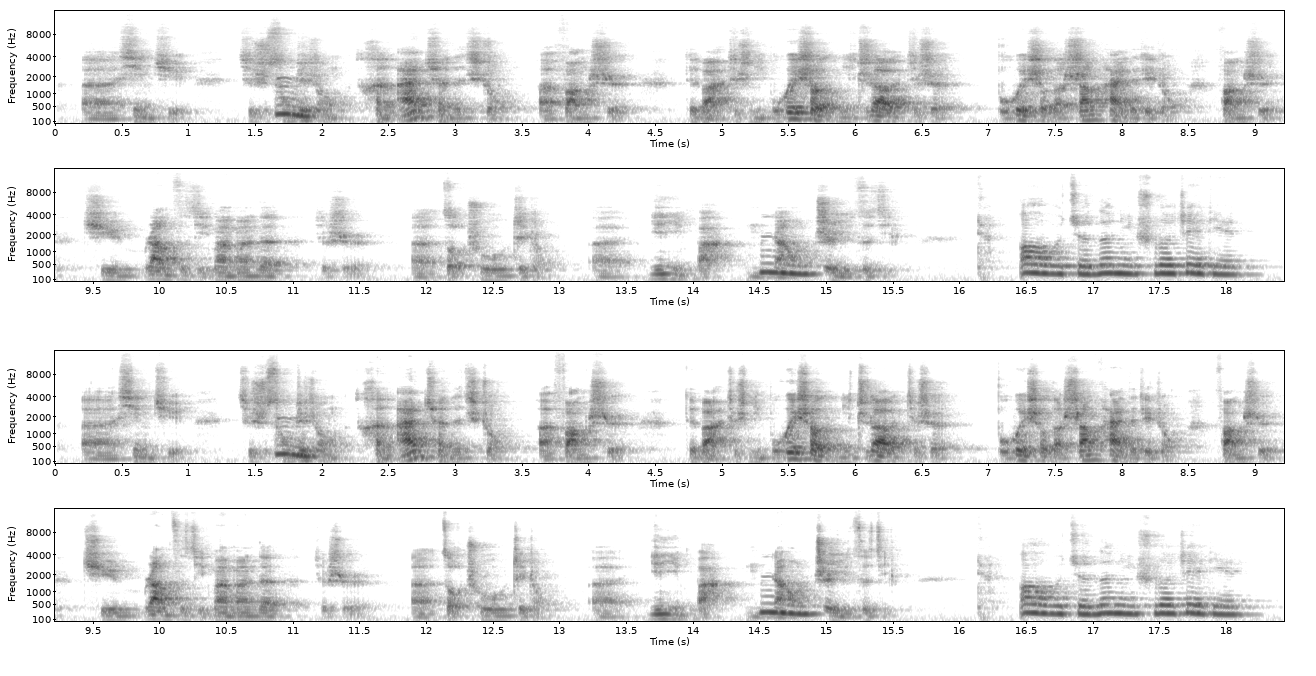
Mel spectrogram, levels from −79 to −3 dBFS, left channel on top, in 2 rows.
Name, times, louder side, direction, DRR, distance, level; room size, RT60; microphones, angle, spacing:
voice 1, 0.2-3.3 3.6-6.7 7.1-10.9 11.2-11.5 11.9-12.9 13.2-15.5, right 2 dB, 70° right, -1 dB, 2.3 m, -35 dB
voice 2, 1.6-2.0 14.5-14.9 16.1-18.1, equal, 15° left, 2 dB, 1.5 m, -33 dB
16.5 x 6.1 x 4.2 m, 0.65 s
head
